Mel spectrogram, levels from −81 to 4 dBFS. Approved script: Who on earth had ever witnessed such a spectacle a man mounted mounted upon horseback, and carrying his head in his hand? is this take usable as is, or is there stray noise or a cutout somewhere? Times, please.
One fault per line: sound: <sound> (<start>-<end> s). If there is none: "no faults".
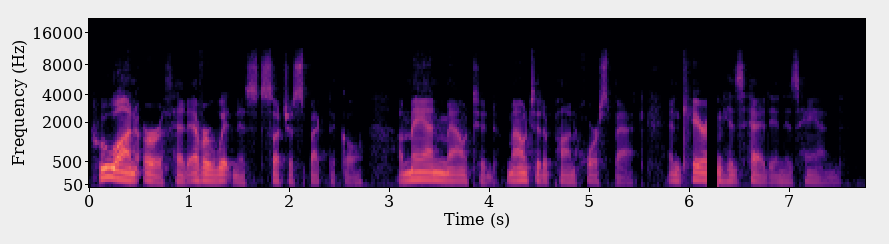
sound: dropout (6.2-6.3 s)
